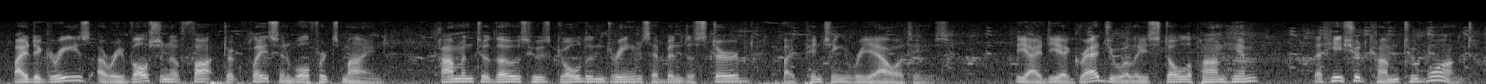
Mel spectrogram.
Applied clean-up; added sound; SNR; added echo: none; Fowl; 14 dB; none.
